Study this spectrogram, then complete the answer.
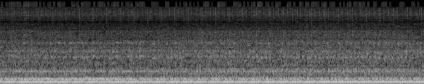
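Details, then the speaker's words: Dodge Charger R/T 5.7 V8 with 3.0 Whipple supercharger, AWD, fully warmed up during base-map tuning: smooth even idle, steady low rumble and supercharger drone, no lifter ticking; normal idle. "It just takes a little minute for the spark plugs to kind of ignite that fuel, which is no big deal. All right, pretty satisfied with that."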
